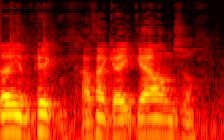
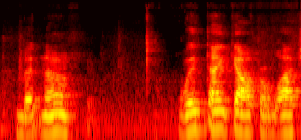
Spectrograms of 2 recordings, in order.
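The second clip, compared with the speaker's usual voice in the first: words pushed around food, talking with full mouth; 2 semitones higher than usual. Taste tester thanking viewers for watching, talking with mouth full. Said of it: "I'm sorry my mouth's full".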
